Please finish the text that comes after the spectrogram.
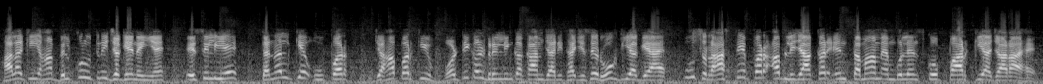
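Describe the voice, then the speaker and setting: A man's voice: very high-pitched, brisk, hardly any pauses, bright, forceful tone, soft background music, poor audio. A man anchoring live breaking news in an urgent, emphatic manner, often repeating phrases for weight.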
